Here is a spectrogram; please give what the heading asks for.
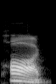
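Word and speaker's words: thought: थॉट pronounced T एच ए डब्ल्यू टी, थॉट।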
